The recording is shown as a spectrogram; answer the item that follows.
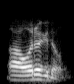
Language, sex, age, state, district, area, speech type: Malayalam, male, 18-30, Kerala, Idukki, rural, conversation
